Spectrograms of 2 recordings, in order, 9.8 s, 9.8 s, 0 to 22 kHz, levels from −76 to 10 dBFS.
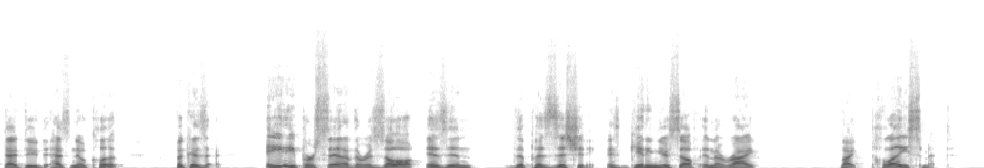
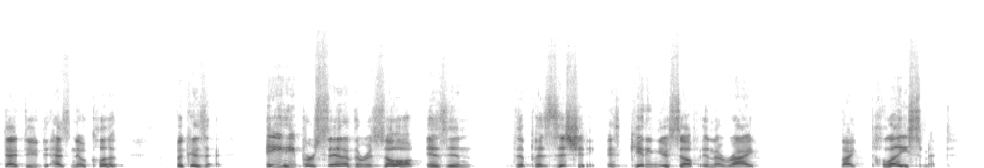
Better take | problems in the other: first | thin; very; fading below 350 Hz

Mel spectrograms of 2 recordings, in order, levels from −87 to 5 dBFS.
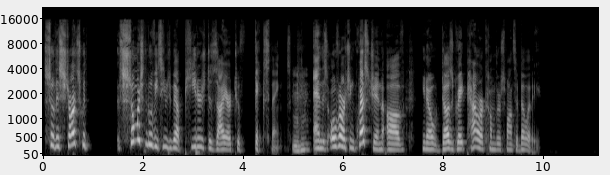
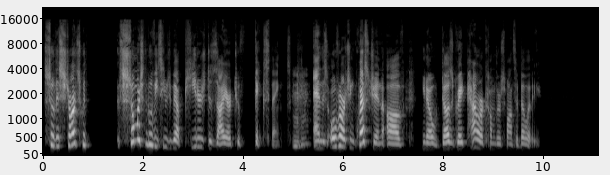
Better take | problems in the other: first | thin; somewhat; fading below 250 Hz

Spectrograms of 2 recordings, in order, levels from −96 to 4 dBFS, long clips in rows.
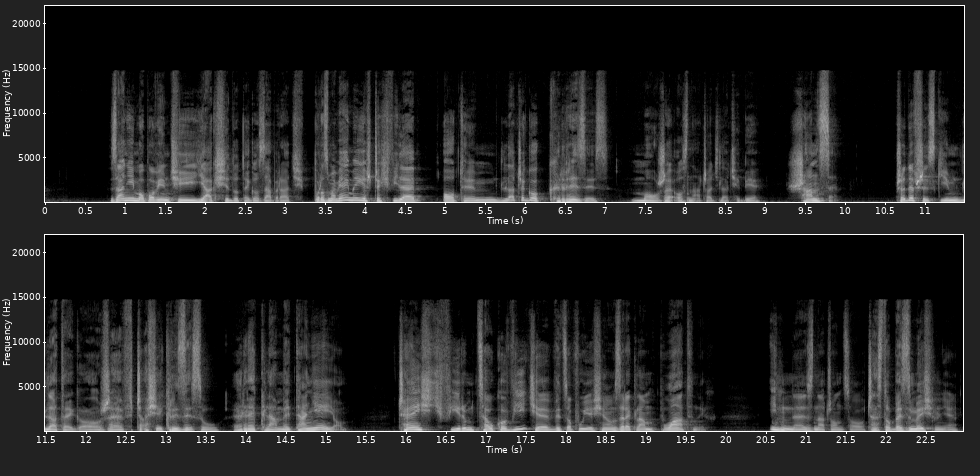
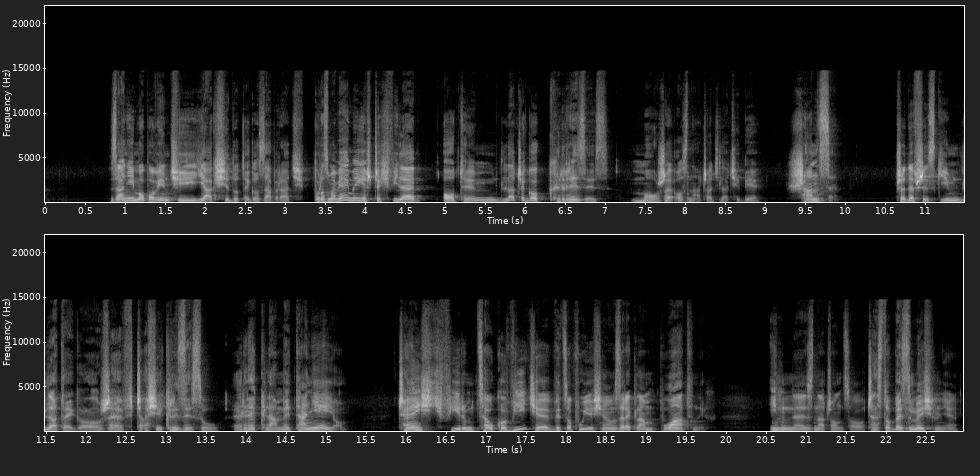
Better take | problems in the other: first | thin; somewhat; fading below 450 Hz

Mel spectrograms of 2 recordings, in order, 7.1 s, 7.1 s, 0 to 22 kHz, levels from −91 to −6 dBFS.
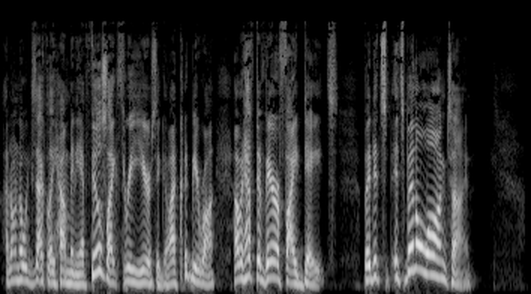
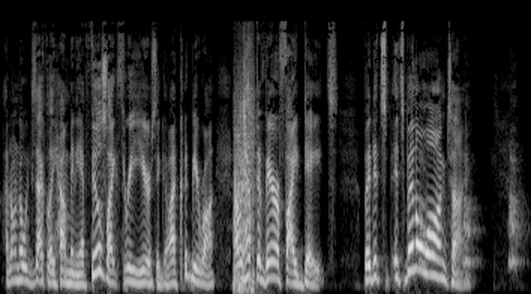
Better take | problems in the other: first | footsteps; noticeable; at 3 s; peak 3 dB below the speech // dog barking; faint; from 5.5 s on; peak 20 dB below the speech

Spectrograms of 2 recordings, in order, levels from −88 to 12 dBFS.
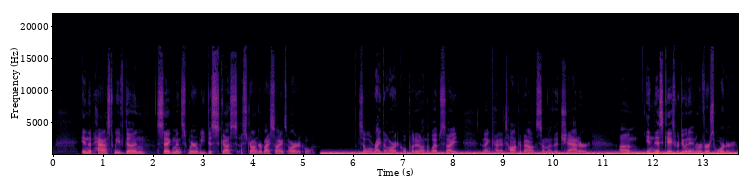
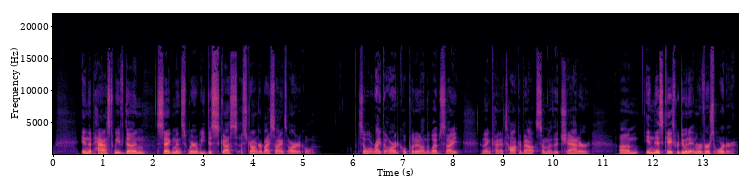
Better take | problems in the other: second | low rumble; loud; from 5.5 s on; 2 dB below the speech

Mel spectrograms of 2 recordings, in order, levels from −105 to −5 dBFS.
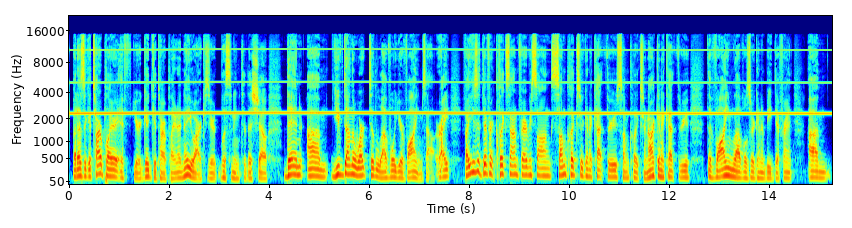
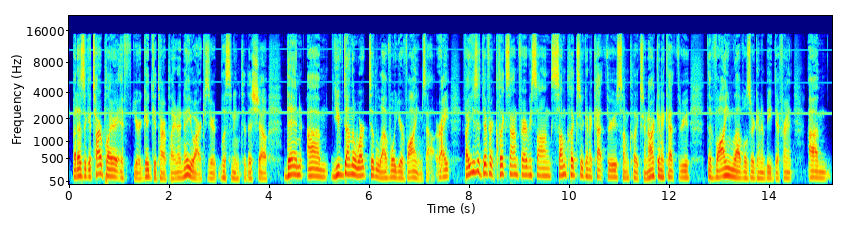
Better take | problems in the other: second | high-pitched whine; loud; throughout; 2.5 kHz, 6 dB below the speech; faint in the second

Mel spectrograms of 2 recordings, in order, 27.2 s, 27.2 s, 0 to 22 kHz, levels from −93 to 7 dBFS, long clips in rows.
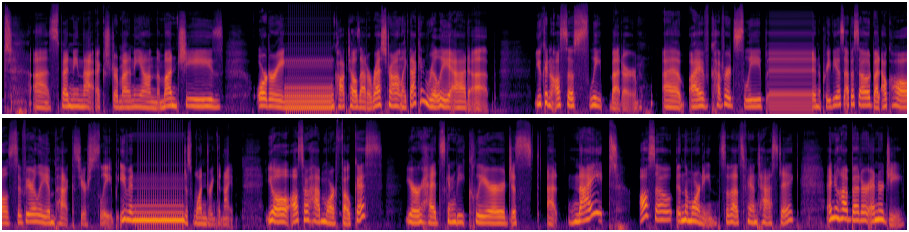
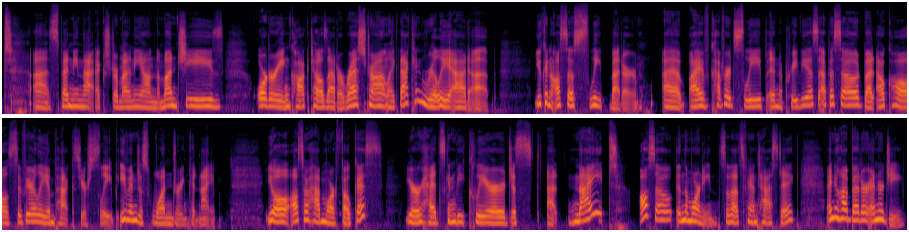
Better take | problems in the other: second | audio freezing; at 4.5 s for 0.5 s, at 12 s for 0.5 s and at 16 s for 0.5 s

